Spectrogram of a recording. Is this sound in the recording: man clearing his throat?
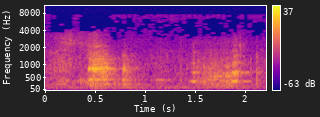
no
